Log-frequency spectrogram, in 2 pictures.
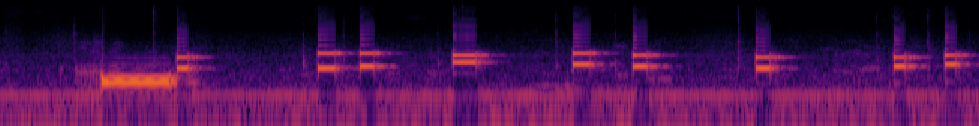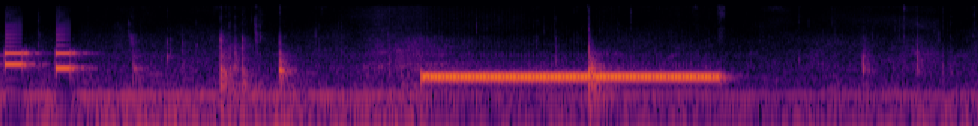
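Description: A phone call placed over a conference speakerphone: a short burst of dial tone, then about eleven touch-tone (DTMF) key beeps as a number is dialled, and about nine seconds in a single two-second ringback tone as the line rings.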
